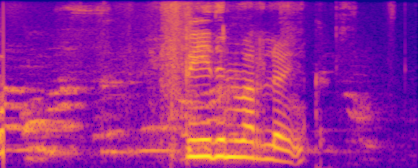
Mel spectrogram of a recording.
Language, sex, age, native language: Icelandic, male, 10, Icelandic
